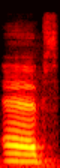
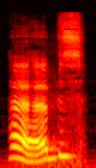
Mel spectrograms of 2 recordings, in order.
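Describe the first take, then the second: First: It is said the American way, h silent. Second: It is said the British way, h pronounced.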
